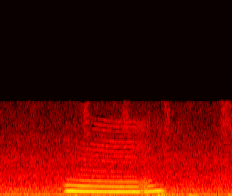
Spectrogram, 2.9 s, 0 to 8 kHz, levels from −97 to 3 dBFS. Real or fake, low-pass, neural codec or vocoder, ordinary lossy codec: real; 7.2 kHz; none; AAC, 16 kbps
